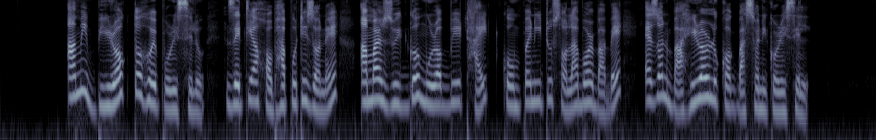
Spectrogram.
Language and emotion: Assamese, disgusted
